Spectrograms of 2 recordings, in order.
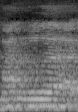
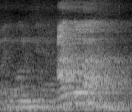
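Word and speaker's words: أن لا: ya azan atau ashadu alla ilahaillallah ashadu alla jadi bacanya apa anla anla enggak dibaca apa anla id idgham itu juga salah jadi wajib gun eh wajib wajib id syahadat itu wajib idgam baik dalam salat maupun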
